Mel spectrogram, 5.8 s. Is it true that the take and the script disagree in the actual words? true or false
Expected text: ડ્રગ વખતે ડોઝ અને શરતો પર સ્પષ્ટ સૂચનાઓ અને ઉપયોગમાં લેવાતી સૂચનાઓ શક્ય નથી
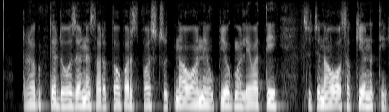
false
